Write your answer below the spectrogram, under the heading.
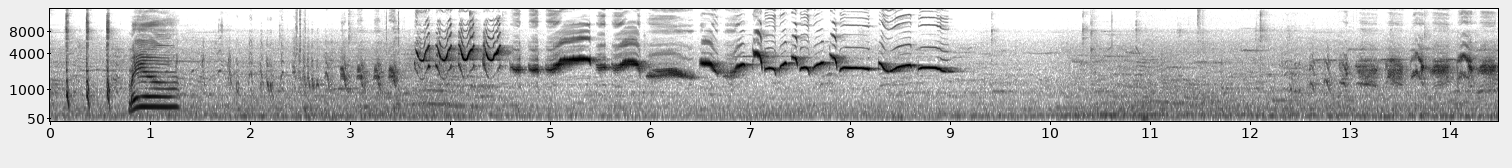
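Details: Caged Chinese hwamei bursts into a rapid sequence of bright, warbling whistles and trills for several seconds amid a soft background hiss, with a few clicks near the start.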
